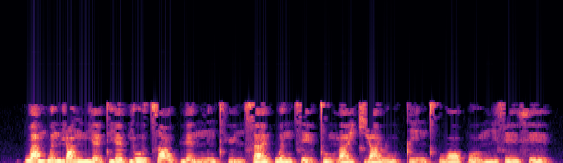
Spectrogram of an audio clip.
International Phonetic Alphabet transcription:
pwä˥mwə˥˧njɑ˥˩ŋ mjɛ̰˨˩ t̪jɛ˧˥pjo˥˩ʊ̯t͡sɑ˧˥ʊ̯ pɥɛ̰˨˩nmi˦nt̪ʰy̰˨˩n sa˥ɪ̯pwə˥˩nt͡sḛ˨˩ɪ̯ t̪u˥˩ma˧˥ɪ̯t͡ɕjä˧˥ ɻṵ˨˩ t̪i˥nt̪ʰwɔ˧˥ po̰˨˩ʊ̯ mi˥˩se˧˥ɪ̯ xe˥˩ɪ̯

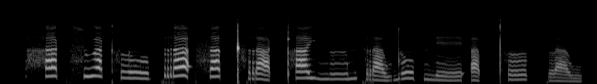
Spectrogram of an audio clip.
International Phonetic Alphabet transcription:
ha˥˩k̚su˥˩a̯kʰloː˧ pra˥˩ʔsa˥˩t̚kʰra˨˩k̚ pʰa˥˩jŋɯː˦˥mkra˩˦wdoː˥˩p̚ ŋeː˩˦ʔa˨˩p̚ tʰɤː˦˥k̚pla˨˩w

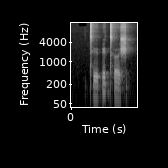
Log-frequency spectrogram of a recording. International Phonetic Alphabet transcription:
tʰɪʔɪ tʰəʃ

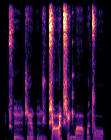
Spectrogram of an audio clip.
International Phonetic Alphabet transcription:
t͡ɕʰũːmt͡ʃɛ̃ːʊ̯pũmʒʏ t͡ɕɑːt͡ɕʰɛd mɑːpɑ̃ tɔ

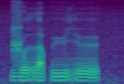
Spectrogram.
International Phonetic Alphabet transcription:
ʐorapyːrʏː

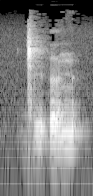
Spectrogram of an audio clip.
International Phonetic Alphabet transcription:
ɡ͡ǁɘʔən

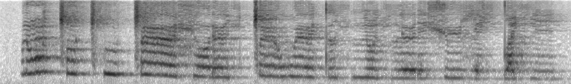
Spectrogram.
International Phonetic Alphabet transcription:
ɾõ ǀoǀʰu ǀœː ɕoɾøːçǀøː wø tuçɲõçlø ɾiʃyɮeç dˤyçi

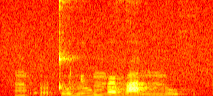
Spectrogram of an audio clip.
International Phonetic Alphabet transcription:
mo̰rtu lʲumœvanːuxʷ

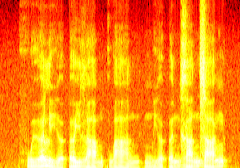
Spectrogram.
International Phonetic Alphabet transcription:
hwɨ˨˦ə̯li˧˩ə̯ ʔə˧jla˨˩mkwa˨˩n | mi˧˩ə̯ʔə˨˩nɣa˨˦nza˨˦ŋ

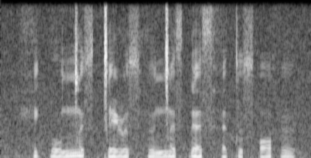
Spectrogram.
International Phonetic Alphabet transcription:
hek͡poŋ͡ǀɵs ǀeɭɵshɵŋ͡ǀəs ɗɜshɜ tosʔɔhɵ

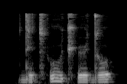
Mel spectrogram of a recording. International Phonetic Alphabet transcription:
det͡sʼut͡ʃʼødo

